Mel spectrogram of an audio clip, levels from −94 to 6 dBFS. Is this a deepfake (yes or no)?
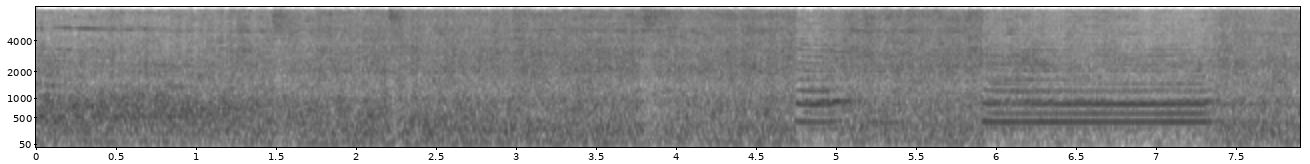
no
